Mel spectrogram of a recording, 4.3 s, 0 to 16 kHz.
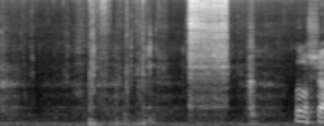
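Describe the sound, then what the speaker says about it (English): Short bursts of aerosol rust penetrant sprayed onto the transmission line clips of a 2013 Dodge Grand Caravan, one strong hiss near the middle and a shorter one after, set among faint mechanical clicks and handling noises. "some kind of rust penetrant, just to try to make things move a little smoother"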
